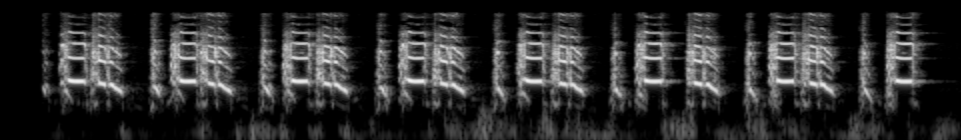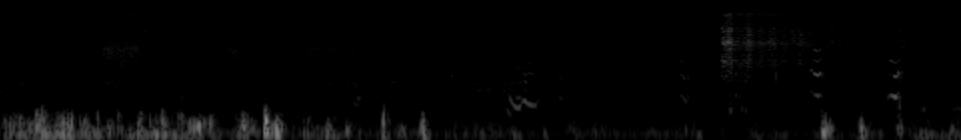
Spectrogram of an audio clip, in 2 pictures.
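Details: Dakhni teetar (francolin) calling loudly: a harsh, squawking note repeated about twice a second in a run of eight over four and a half seconds, then quieter low thumps and rustling.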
